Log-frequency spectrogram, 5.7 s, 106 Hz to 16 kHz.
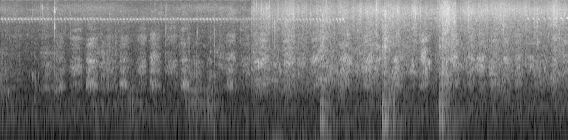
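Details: An 11-week-old female chocolate tri English Bulldog puppy pants and snuffles with rapid, irregular huffing breaths and snorts, broken by brief soft whimpers, over a steady hiss and a faint high whine.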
